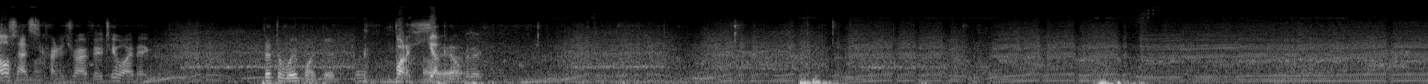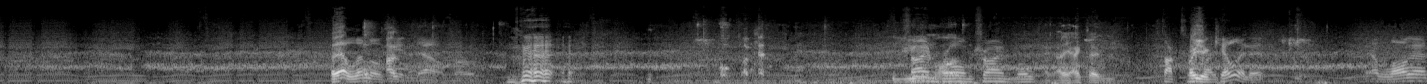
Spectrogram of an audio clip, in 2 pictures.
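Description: A car engine hums and revs as the car speeds along.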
